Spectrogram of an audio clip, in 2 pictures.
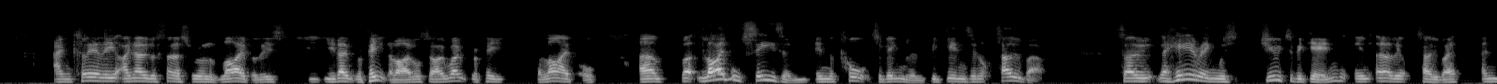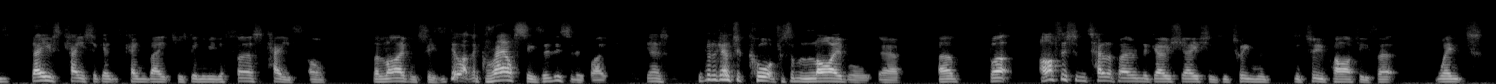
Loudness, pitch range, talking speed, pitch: -26 LUFS, 125-155 Hz, 185 wpm, 135 Hz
